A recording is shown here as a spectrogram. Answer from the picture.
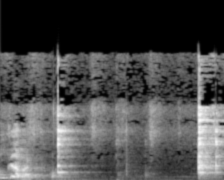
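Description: A metal spoon stirring and scraping dry grated coconut around a stainless steel frying pan, with a sharp clink of spoon on pan about half a second in and another at the end.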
